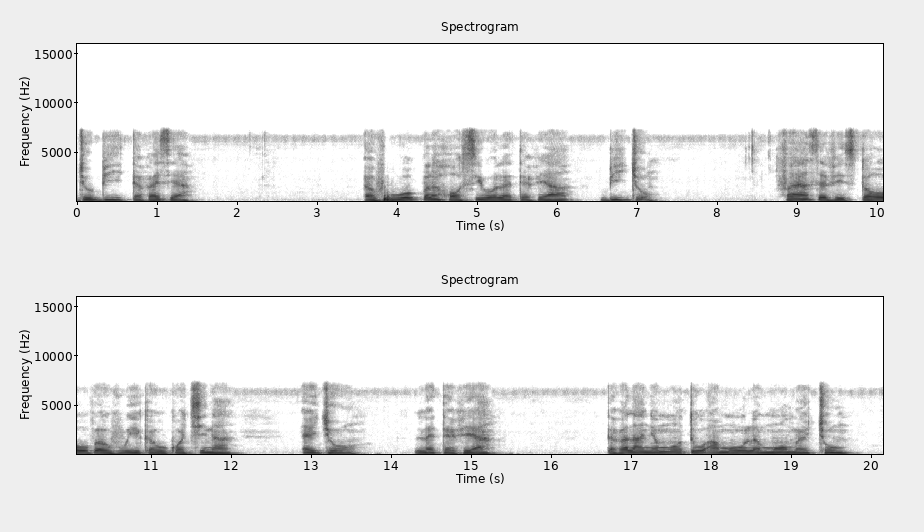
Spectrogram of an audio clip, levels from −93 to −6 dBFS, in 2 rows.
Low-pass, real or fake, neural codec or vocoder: 7.2 kHz; fake; codec, 16 kHz, 8 kbps, FreqCodec, smaller model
